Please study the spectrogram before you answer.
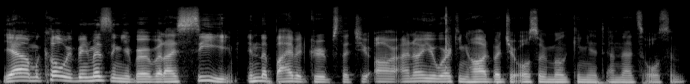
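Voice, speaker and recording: An upbeat, chatty man from South Africa, his South African accent softened toward American, hosting a live trading stream and talking straight to his viewers. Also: medium pitch, fairly quick, clear, resonant tone. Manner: upbeat, chatty, addresses chat viewers directly. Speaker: crypto trading livestream host. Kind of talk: casual live-stream commentary.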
